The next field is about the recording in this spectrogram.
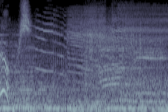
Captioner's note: door squeeks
